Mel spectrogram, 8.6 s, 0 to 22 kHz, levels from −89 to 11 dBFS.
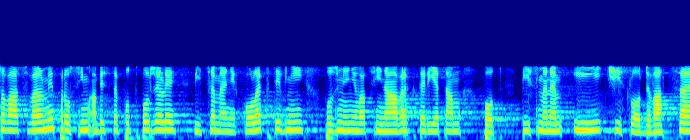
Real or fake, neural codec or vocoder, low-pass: real; none; 3.6 kHz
